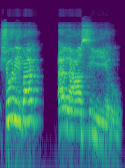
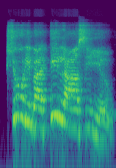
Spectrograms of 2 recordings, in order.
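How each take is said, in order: First: The words are said separately without a linking vowel. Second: The words run together smoothly with a linking vowel.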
